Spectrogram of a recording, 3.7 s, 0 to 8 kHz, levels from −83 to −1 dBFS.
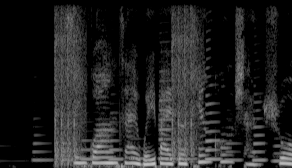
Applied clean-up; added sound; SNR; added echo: classical method spectral subtraction.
